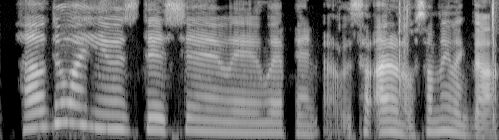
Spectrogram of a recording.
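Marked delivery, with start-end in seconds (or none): 0.2-2.4 slow, high-pitched, extra sarcastic, fumbling put-on voice. Acting out a squirt who comes along during battle: imitating someone sarcastically. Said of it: "Sorry for being extra sarcastic".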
